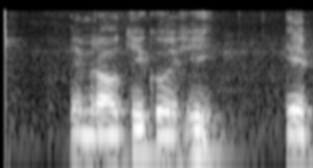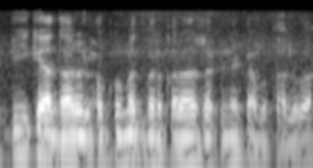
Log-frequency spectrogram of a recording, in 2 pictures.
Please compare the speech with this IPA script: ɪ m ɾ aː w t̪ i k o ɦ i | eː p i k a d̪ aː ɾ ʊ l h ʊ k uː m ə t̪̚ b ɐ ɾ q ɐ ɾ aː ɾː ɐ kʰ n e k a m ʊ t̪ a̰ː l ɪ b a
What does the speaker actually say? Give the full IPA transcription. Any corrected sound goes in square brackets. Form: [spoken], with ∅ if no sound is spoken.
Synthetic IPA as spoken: ɪ m ɾ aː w t̪ i k o ɦ i | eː p i k a d̪ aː ɾ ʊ l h ʊ k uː m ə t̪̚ b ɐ ɾ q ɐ ɾ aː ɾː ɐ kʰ n e k a m ʊ t̪ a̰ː l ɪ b a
